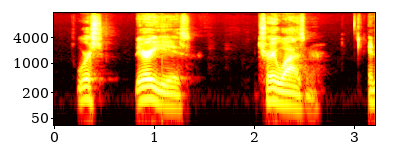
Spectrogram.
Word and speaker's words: Wisner: two ago and like I kept saying Wisner and then he typed out he goes no nino it's Wisner W i- NE R say it like that Weisner so Trey Weisner Trey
